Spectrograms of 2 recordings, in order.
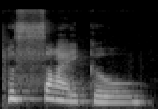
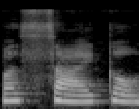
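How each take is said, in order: First: A P sound is pronounced at the start. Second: No P sound is pronounced at the start. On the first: The speaker calls it wrong. "This is not psycho" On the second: The speaker calls it right. "the P is silent here"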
